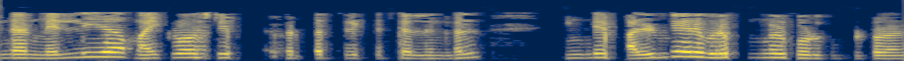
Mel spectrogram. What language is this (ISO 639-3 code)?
tam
